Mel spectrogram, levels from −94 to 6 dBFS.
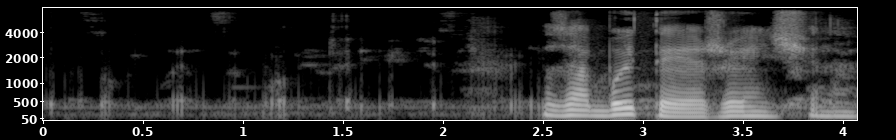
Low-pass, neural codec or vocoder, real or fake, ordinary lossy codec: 7.2 kHz; none; real; none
